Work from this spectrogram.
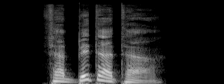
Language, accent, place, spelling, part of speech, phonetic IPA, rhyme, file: German, Germany, Berlin, verbitterter, adjective, [fɛɐ̯ˈbɪtɐtɐ], -ɪtɐtɐ, De-verbitterter.ogg
- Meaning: inflection of verbittert: 1. strong/mixed nominative masculine singular 2. strong genitive/dative feminine singular 3. strong genitive plural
